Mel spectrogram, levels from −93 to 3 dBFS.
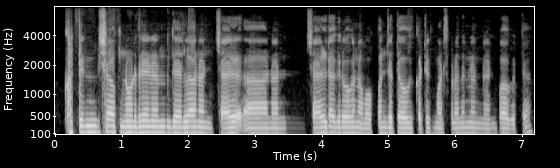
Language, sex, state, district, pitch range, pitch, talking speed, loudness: Kannada, male, Karnataka, Bellary, 115-130 Hz, 120 Hz, 160 wpm, -15 LUFS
